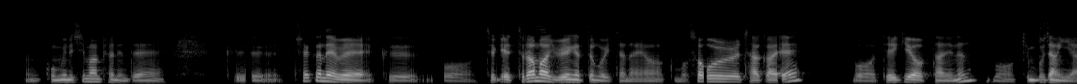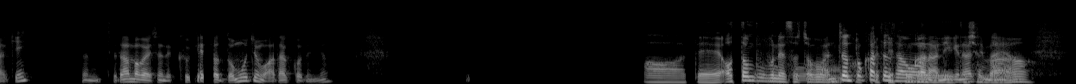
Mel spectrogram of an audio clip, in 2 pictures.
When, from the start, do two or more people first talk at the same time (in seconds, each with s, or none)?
18.2 s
